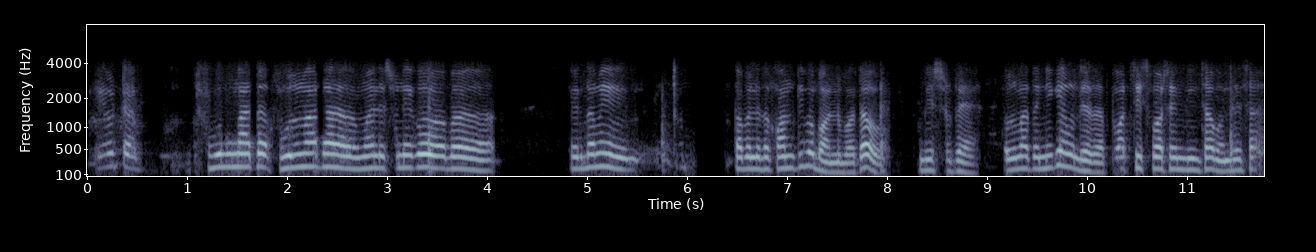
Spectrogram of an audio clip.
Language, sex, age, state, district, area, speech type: Nepali, male, 18-30, West Bengal, Kalimpong, rural, conversation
